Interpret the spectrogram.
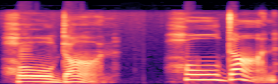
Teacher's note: that D becomes the start of the next word.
